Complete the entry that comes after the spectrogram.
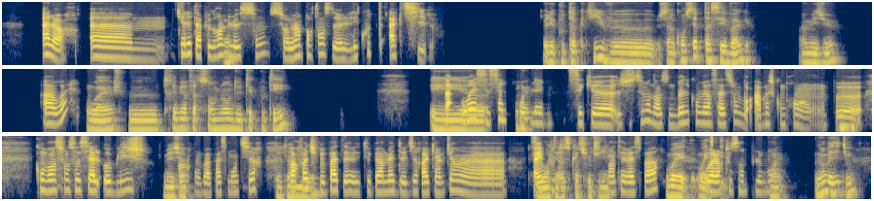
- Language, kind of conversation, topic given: French, unstructured, Quelle est la plus grande leçon que vous avez tirée de l’importance de l’écoute active ?
- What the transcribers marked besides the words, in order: drawn out: "hem"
